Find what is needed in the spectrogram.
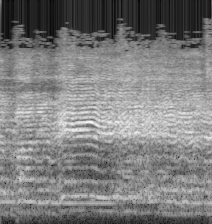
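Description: Albanian folk song: male voices singing together on a long held, wavering note, over çifteli and sharki long-necked lutes and a fiddle.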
